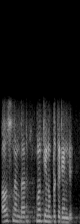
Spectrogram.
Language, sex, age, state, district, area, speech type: Tamil, male, 30-45, Tamil Nadu, Cuddalore, rural, conversation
